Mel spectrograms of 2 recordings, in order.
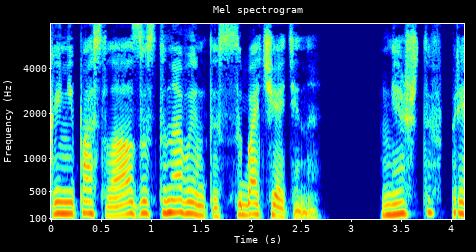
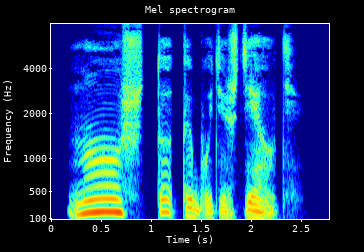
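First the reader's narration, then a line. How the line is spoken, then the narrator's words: Grumbling. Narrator (Russian): проворчал Антип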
